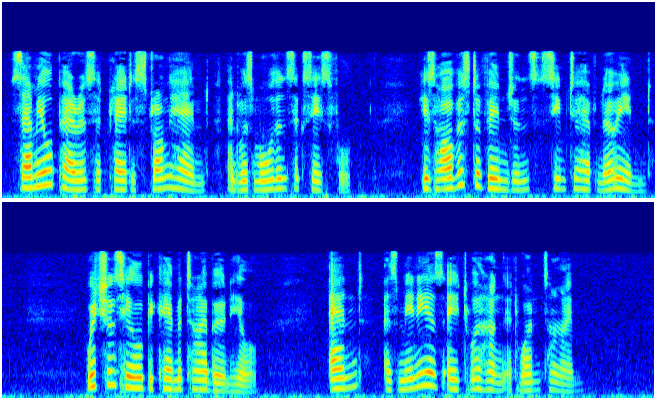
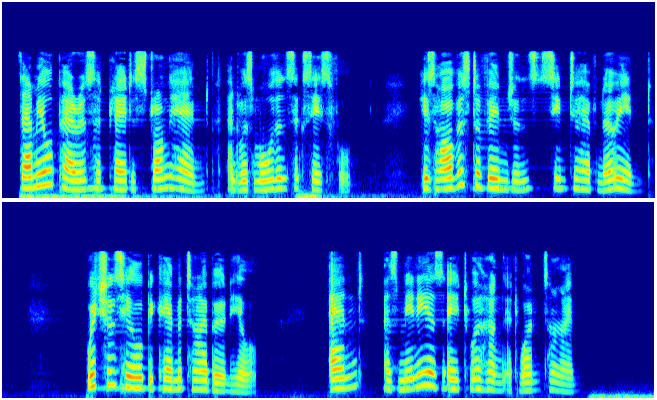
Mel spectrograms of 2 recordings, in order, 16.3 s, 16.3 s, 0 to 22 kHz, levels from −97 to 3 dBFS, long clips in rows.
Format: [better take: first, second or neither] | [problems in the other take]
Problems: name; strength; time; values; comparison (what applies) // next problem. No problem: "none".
first | noise reduction (neural mask model DeepFilterNet 3)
